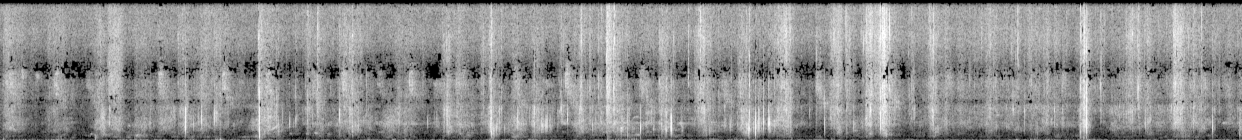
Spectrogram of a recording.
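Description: Footsteps crunch on dry fallen leaves.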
